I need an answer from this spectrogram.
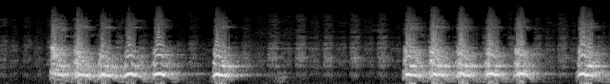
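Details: Dogs at play on a farm give rapid runs of five or six barks, then single barks, roughly a dozen in six seconds, with a faint steady tone underneath.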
